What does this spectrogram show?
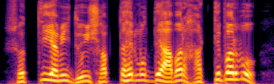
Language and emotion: Bengali, surprised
